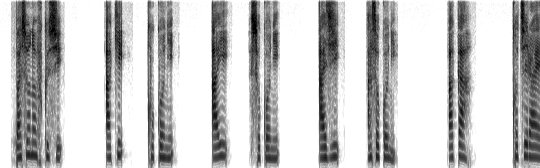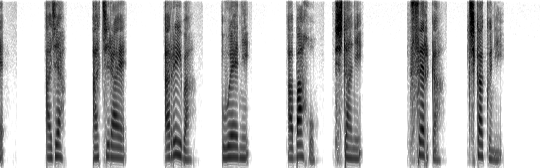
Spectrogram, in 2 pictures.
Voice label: Spanish basic word; basic spanish 2019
